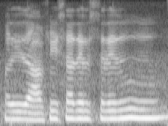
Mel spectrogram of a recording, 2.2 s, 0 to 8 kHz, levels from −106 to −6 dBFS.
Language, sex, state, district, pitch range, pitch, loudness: Telugu, female, Telangana, Karimnagar, 180-200 Hz, 190 Hz, -13 LUFS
